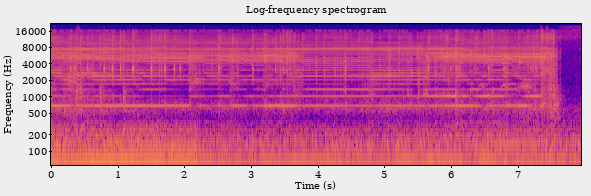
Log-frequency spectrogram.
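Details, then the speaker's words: TRX6 RC crawler front steering servo, described as super powerful and fast. A steady, unbroken mid-pitched whine like a held horn note whenever it is under pressure. Servo whine under load. "you hear that Servo good Lord anytime it gets pressure put on it it makes a humming hear it I mean it's a super powerful fast servo"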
